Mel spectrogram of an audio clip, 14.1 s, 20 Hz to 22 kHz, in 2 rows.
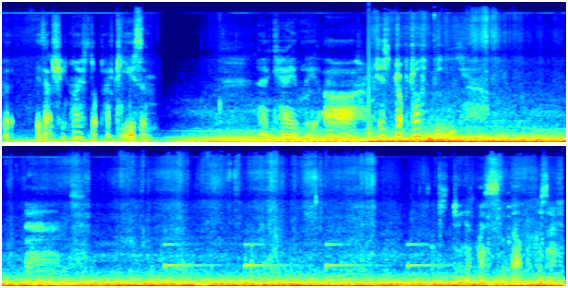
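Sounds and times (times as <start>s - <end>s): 
car engine rumbling in motion: 0.0s - 14.0s
speech: 0.5s - 2.0s, 3.2s - 6.2s, 7.4s - 8.0s
car turn indicator clicking: 8.2s - 12.9s.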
